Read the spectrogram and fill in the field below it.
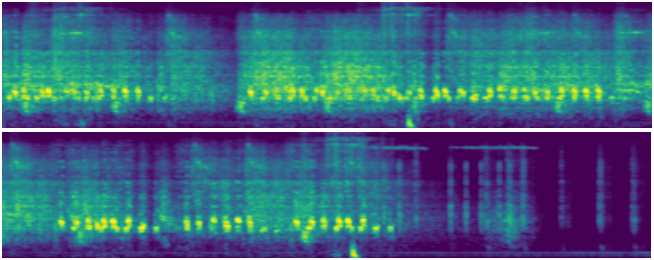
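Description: Rapid game gunfire and explosions crackle loudly.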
